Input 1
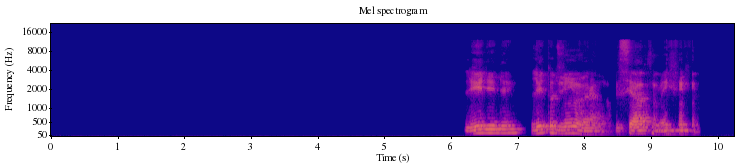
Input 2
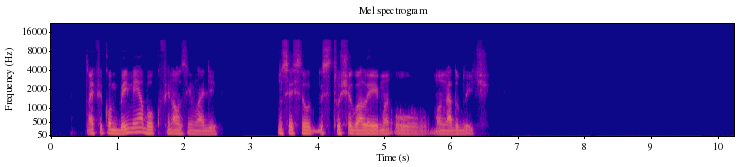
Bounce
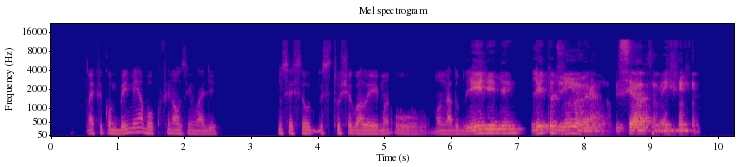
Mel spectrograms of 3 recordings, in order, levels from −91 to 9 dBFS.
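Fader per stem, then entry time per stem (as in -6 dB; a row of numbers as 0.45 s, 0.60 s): +2.0 dB, -9.0 dB; 0.00 s, 0.00 s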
